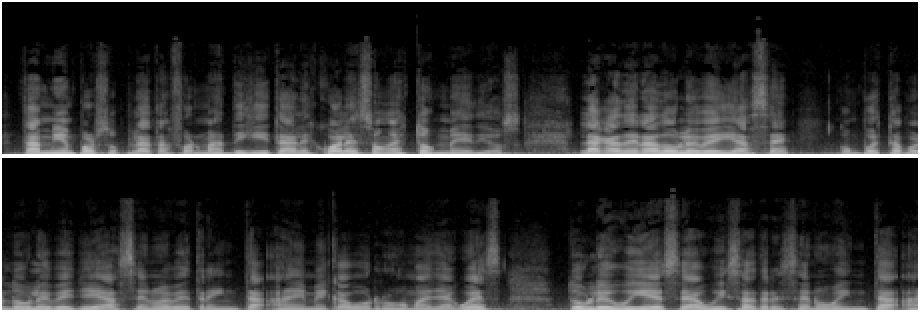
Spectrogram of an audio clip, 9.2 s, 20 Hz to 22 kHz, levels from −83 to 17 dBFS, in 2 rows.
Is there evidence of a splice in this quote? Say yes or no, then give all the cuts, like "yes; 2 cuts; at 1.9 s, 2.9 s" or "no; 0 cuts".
no; 0 cuts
